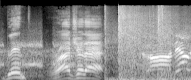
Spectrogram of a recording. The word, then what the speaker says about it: Blind: It's pronounced blind. Roger that. Now it's a party. Young, cover the wing. I've got him! Smalling, don't let him through. They're everywhere! Blind, move forward. It's blind, like wind.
